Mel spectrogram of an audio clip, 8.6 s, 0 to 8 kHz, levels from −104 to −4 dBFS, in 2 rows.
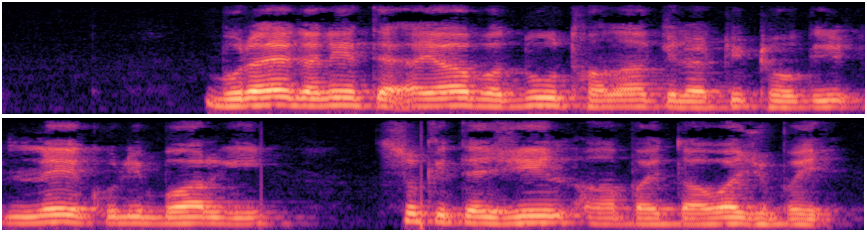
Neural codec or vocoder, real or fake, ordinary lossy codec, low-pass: none; real; Opus, 64 kbps; 7.2 kHz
